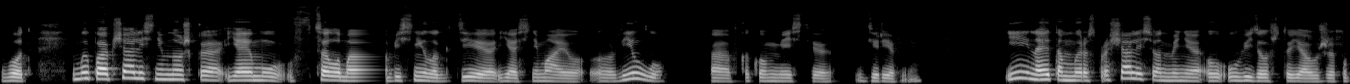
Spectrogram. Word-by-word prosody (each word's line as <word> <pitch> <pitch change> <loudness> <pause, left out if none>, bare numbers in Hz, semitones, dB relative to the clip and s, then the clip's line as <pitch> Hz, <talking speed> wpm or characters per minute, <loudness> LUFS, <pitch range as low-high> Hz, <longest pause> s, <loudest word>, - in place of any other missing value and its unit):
Вот. 165 -1 +2 0.4
И - - -4
мы 280 +3 +4
пообщались 270 +2 +6
немножко. 225 -4 +1
Я 195 0 +4
ему 190 -3 0
в 160 - -22
целом 195 -7 +4 0.4
объяснила, 175 -1 -2
где 155 0 0
я 155 -1 -1
снимаю, 145 -2 -5
э, 150 -1 -6
виллу, 205 - -1 0.4
э, 150 -2 -3
в 145 - -29
каком 160 0 -6
месте 150 -2 -6 0.2
в 165 - -15
деревне. 145 - -5 0.8
И 280 +2 0
на 225 -3 +6
этом 225 -4 +4
мы 190 0 +2
распрощались. 225 +8 0
Он 185 -2 -1
меня 175 -2 -2
у 170 0 0 0.2
увидел, 170 -3 -1
что 160 +1 -7
я 150 -2 0
уже 145 +1 -6
по 155 - -12
175 Hz, 150 wpm, -20 LUFS, 155-210 Hz, 0.8 s, пообщались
